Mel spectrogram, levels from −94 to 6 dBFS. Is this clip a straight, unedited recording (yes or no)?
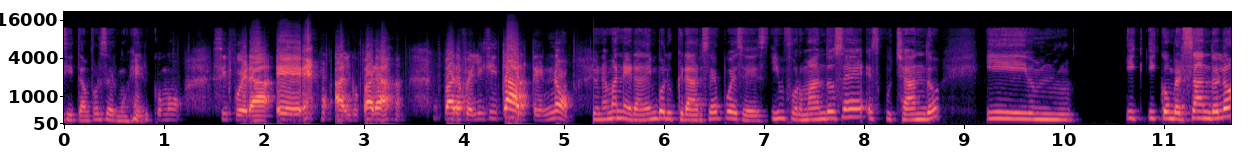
no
